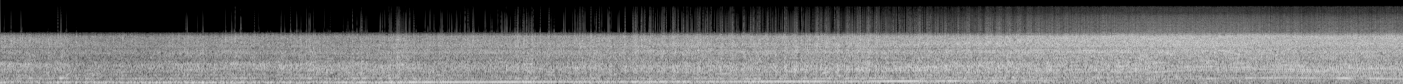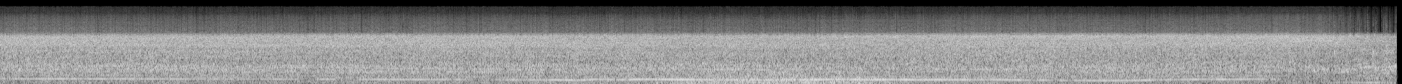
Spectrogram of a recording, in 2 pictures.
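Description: International Harvester 966 pro stock pulling tractor's diesel engine revving up under full load as it pulls the sled. Its pitch climbs steadily over the first ten seconds, then holds high and loud with small wavers and a dip near the end.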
